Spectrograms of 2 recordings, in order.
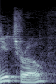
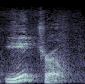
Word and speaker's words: Yitro: And I can't pronounce it right, but this week is Yitro. – Yitro. All right. So, and this deals with the story of Moses and Jethro. Mm-hmm. So tell us what that Yitro meant.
